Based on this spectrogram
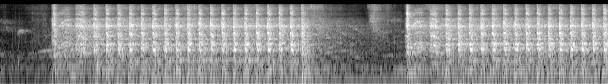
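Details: Car cranks steadily at about three turns a second but never fires, repeated twice; the cause was a loose battery wire, and the car started once it was fixed.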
